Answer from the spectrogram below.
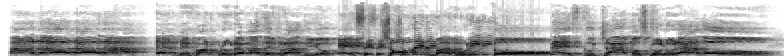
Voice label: CUÑA HOLA

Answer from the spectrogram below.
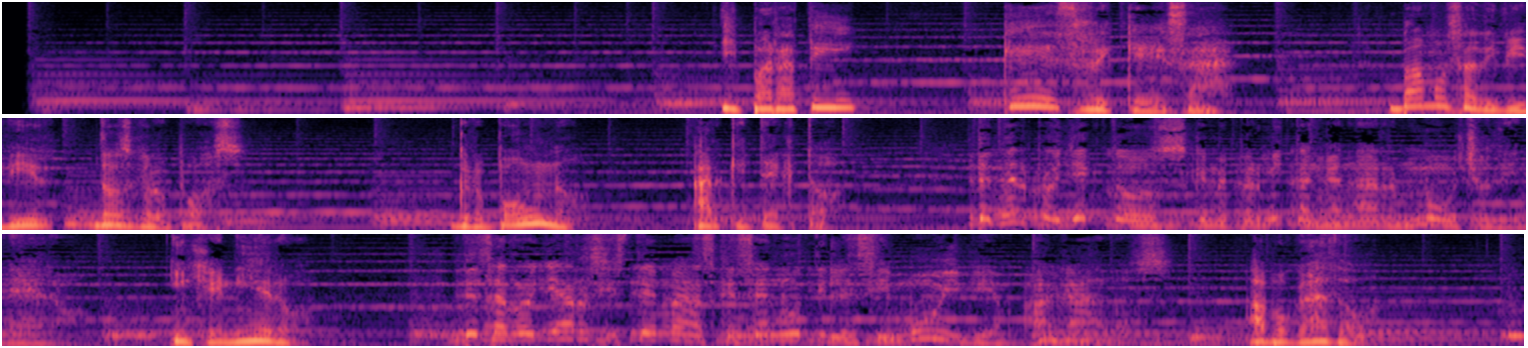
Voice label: locutor emotivo; que es riqueza

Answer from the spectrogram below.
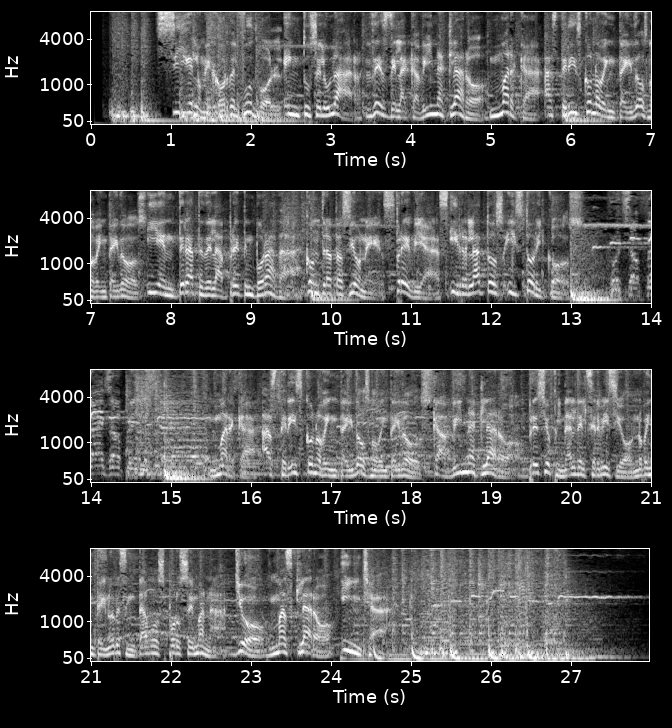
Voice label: cuña; claro mundial

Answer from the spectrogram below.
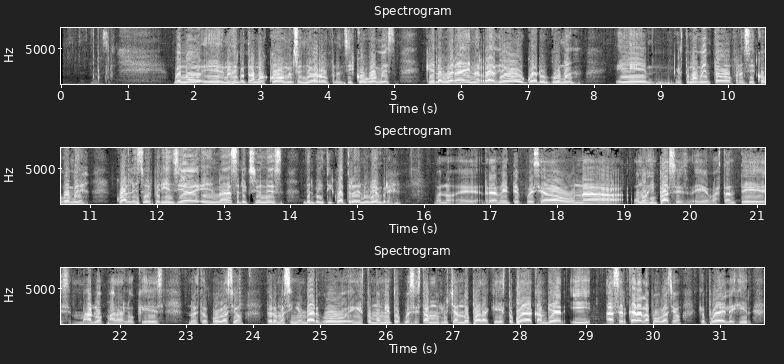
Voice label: la voz caliente

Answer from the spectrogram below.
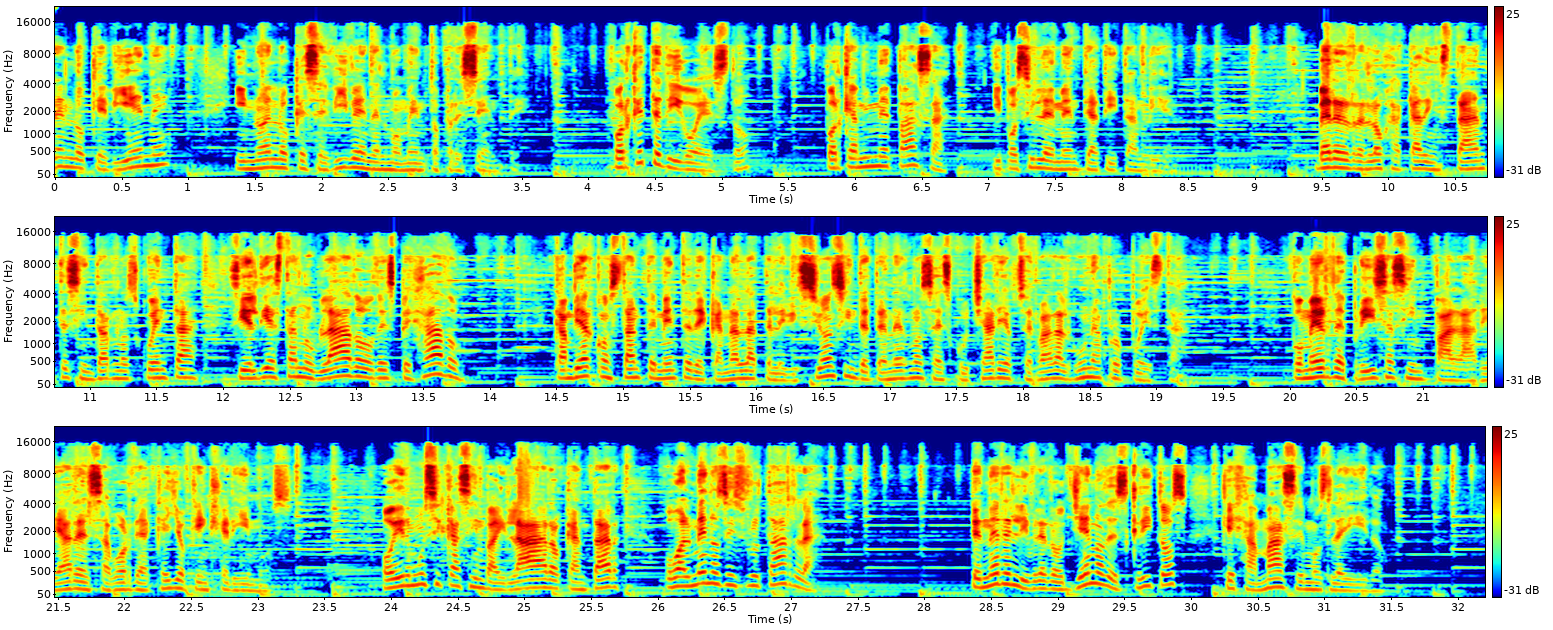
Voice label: locutor emotivo la vida

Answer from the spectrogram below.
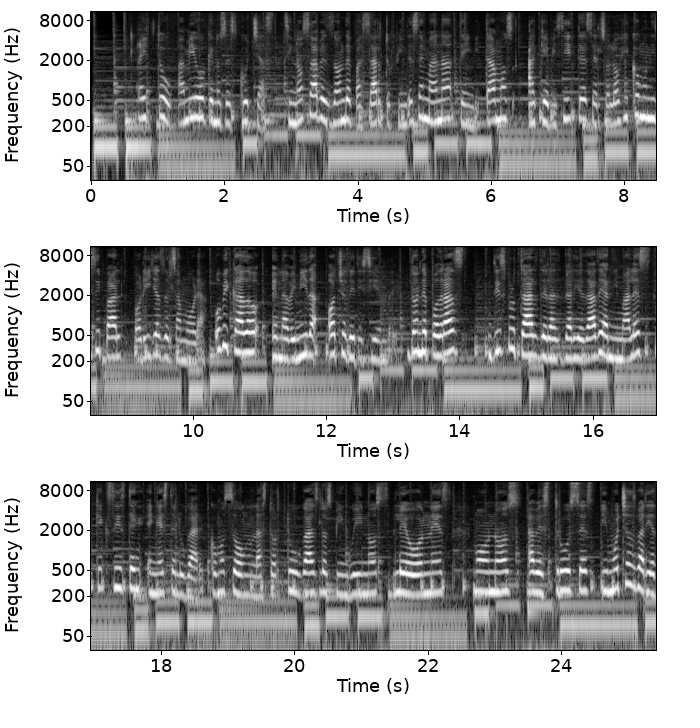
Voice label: spot publicitario

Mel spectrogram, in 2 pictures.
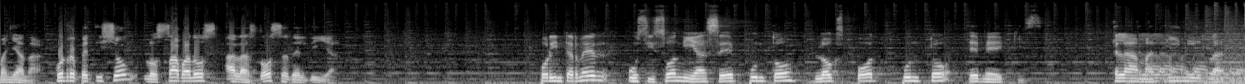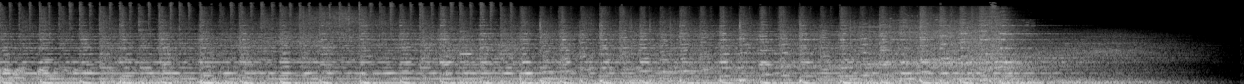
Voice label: spot las voces

